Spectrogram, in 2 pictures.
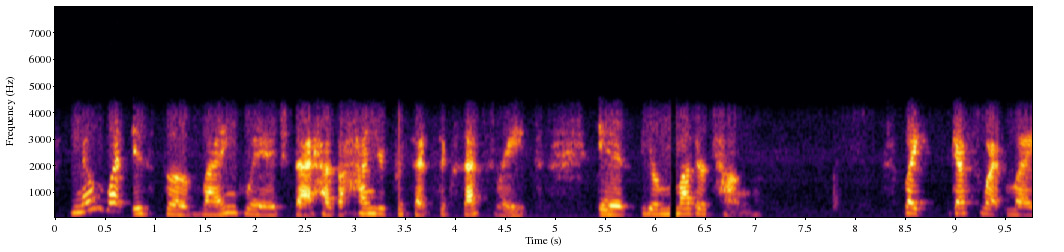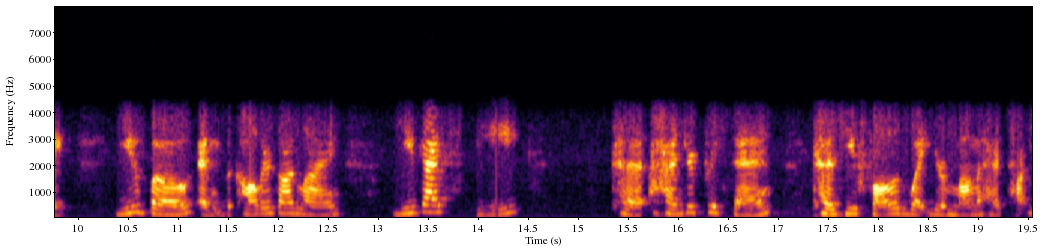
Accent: Canada; I grew up in Canada, but in Asia, for example, in Korea, they get schooled English.

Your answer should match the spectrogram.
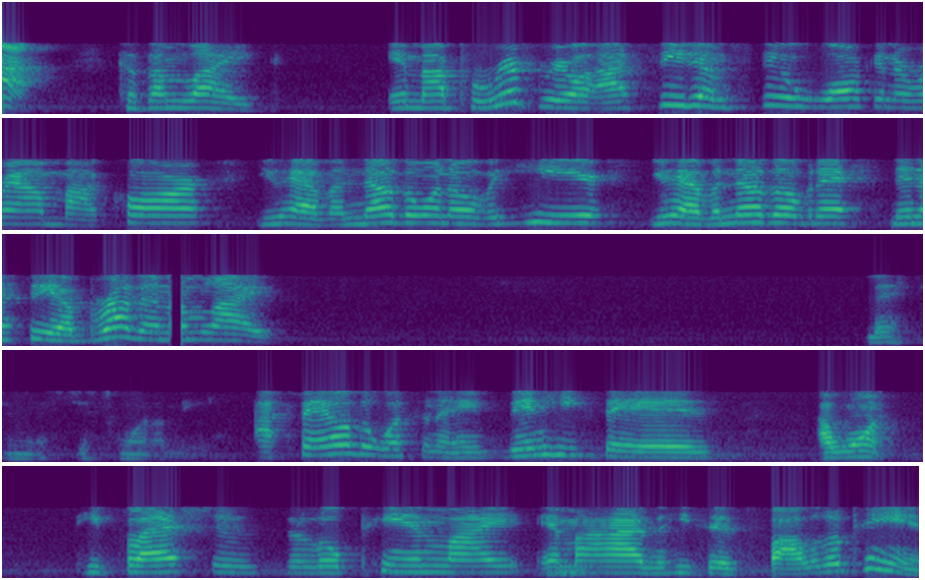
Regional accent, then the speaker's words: the South, United States; Listen, I'm from the South. I do yes, sir, no, sir, yes, ma'am, no, ma'am.

